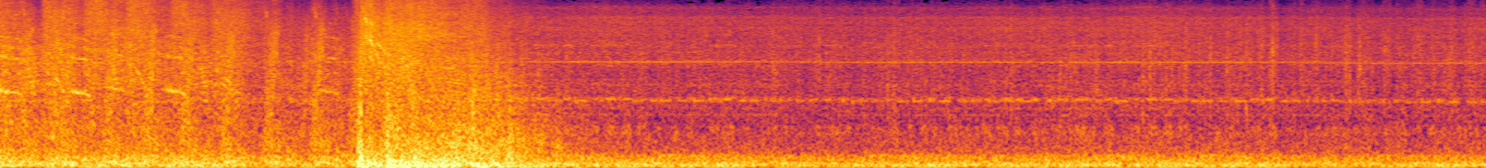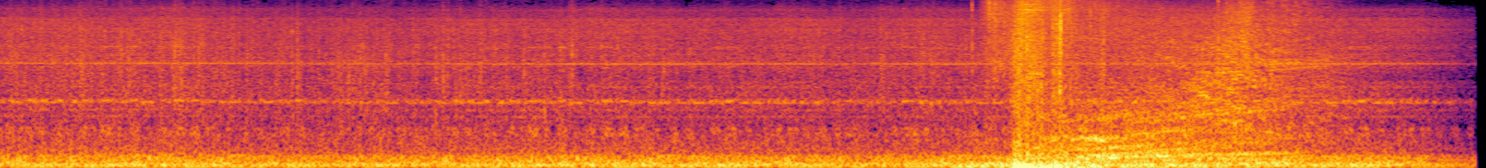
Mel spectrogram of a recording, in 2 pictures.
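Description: A spaceship engine hums and roars steadily.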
